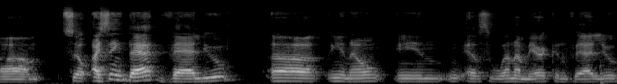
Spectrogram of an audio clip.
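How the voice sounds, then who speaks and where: Recorded very cleanly against a silent background, a man speaks with a Brazilian Portuguese accent at a fairly high pitch. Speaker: professor. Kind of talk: interview. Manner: hesitant, many fillers.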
